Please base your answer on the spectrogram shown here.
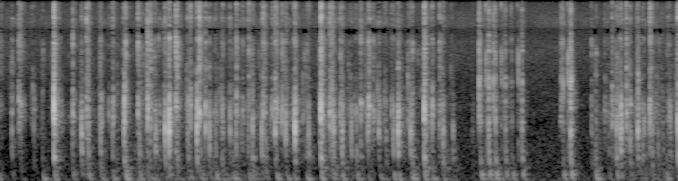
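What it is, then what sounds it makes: Mechanical keyboard with plastic keycaps. Fingertips type on a mechanical keyboard fitted with plastic cat-shaped keycaps, including the paw keycaps. A rapid, steady run of short, dry clacks has a soft low thock under each stroke and almost no ring. Brief lulls near the five-second mark break the run before the typing picks up again.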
